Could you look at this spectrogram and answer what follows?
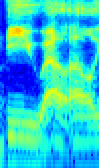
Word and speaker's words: bull: the country is uh the first one bull uses uh what i call the high schwa like book um that's according to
